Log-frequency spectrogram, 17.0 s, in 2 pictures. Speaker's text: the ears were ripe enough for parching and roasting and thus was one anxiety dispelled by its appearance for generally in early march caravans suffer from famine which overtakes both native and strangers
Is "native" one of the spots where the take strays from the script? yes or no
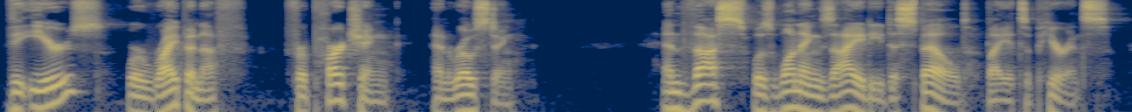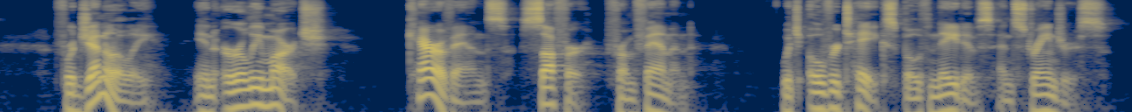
yes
